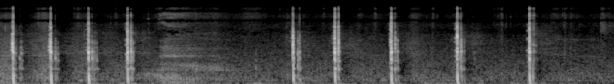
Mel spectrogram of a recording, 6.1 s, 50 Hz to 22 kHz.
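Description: Small fixed-blade knife (ESEE CR 2.5) chopping into a live branch resting on a wooden stump: nine sharp strikes, four quick ones in the first second and a half, then five more after a short pause.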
